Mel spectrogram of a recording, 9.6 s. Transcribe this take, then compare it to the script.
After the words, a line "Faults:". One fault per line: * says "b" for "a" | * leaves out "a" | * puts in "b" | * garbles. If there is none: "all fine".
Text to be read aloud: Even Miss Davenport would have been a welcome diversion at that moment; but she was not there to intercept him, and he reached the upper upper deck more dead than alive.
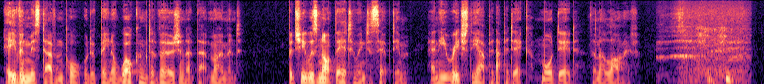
Even Miss Davenport would have been a welcome diversion at that moment; but she was not there to intercept him, and he reached the upper upper deck more dead than alive.
Faults:
all fine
